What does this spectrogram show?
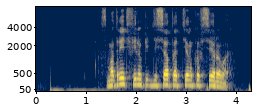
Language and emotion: Russian, neutral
